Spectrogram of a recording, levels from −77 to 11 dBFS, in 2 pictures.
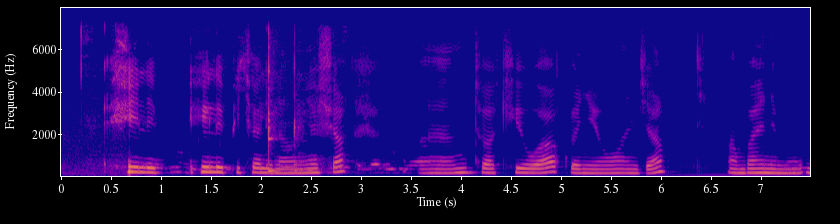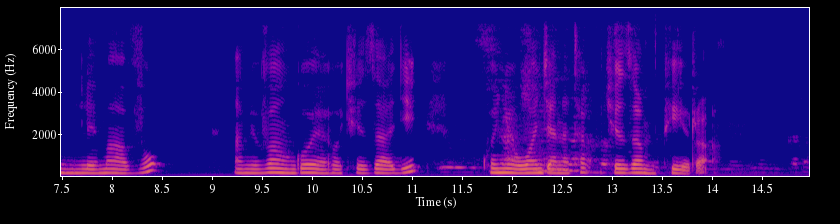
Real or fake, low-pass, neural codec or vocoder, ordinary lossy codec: real; 7.2 kHz; none; AAC, 48 kbps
